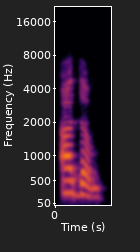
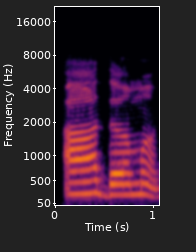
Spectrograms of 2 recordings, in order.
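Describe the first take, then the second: First: Said in the usual way. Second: Long aa in आदम, then separate da and ma; madd practice. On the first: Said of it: "पहला word क्या है हमारा". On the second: Shown as a demonstration. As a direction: draw out आदम sound by sound. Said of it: "आवाज की मशक करेंगे हम".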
